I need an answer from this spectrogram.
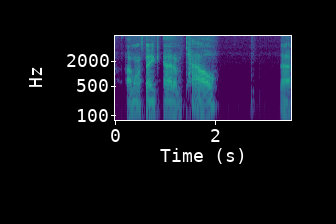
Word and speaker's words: Tao: And so I want to thank Adam Tao, that I mispronounced his name the other day. It rhymes with now.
